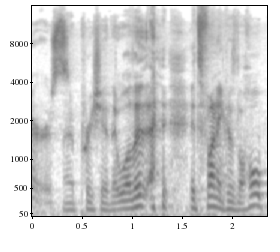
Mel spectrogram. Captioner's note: chuckles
